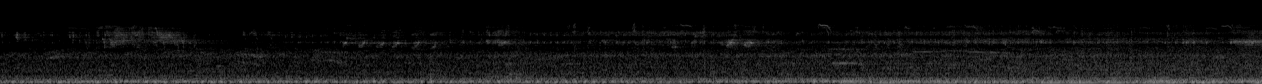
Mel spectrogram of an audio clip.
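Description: Birds chirping and calling, with a faint high, pulsing insect trill and a steady low hum underneath.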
